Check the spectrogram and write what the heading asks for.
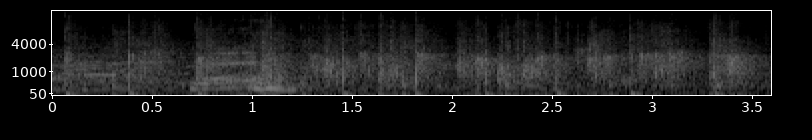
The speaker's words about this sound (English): Let's clap for them.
